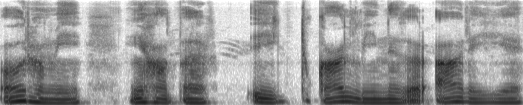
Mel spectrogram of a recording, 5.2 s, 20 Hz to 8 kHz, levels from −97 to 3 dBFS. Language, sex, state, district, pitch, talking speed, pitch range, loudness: Hindi, male, Himachal Pradesh, Shimla, 105 Hz, 125 wpm, 100-125 Hz, -17 LUFS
